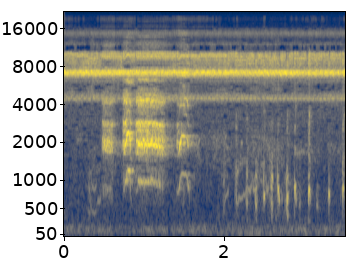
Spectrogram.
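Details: Red junglefowl crowing during an attempt to lure wild junglefowl: a faint, broken crow of a few harmonic bursts, followed by a run of short clucking notes, with steady high hiss throughout.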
